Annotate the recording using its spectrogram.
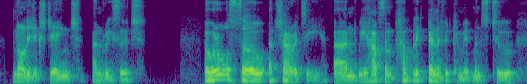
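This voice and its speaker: Against a quiet background, a man with a Welsh accent speaks at a moderate pace. His voice is medium-pitched, with a dark, mellow tone. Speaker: psychotherapy organisation representative. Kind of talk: formal presentation.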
